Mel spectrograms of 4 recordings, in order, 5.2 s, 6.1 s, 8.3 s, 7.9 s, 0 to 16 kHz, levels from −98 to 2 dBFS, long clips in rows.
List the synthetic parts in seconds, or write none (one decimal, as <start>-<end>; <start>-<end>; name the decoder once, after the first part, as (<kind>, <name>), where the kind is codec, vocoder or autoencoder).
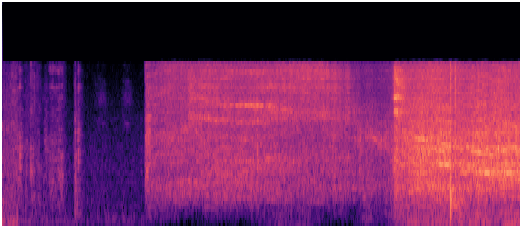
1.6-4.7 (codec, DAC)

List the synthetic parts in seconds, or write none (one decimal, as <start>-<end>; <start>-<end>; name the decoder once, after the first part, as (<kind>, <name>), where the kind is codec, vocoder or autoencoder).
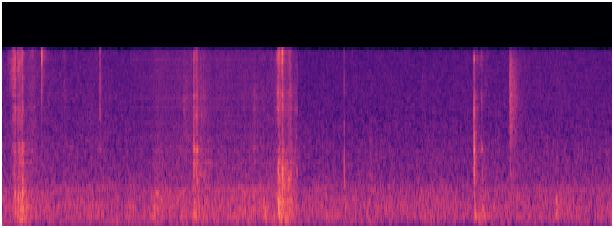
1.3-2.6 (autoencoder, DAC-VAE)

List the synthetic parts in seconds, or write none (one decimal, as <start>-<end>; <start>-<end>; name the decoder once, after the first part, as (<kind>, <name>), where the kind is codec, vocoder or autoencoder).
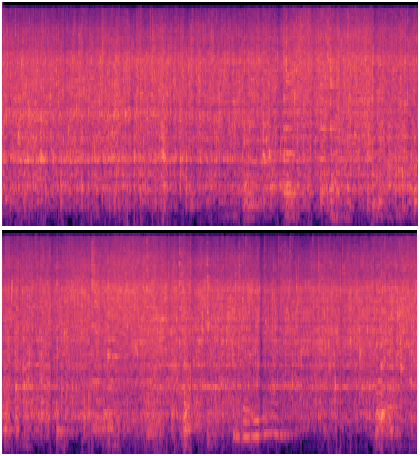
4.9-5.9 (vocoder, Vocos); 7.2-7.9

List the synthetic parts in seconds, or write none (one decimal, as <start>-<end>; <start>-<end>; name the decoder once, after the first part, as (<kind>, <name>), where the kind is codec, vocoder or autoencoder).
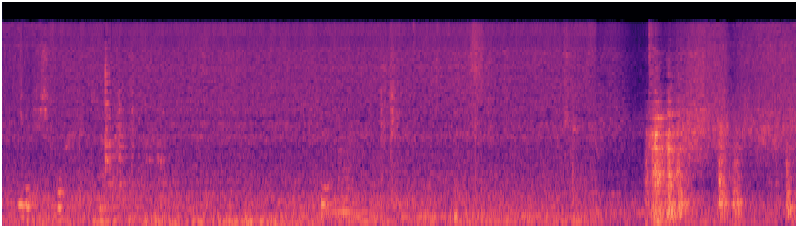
0.7-2.2 (vocoder, Vocos)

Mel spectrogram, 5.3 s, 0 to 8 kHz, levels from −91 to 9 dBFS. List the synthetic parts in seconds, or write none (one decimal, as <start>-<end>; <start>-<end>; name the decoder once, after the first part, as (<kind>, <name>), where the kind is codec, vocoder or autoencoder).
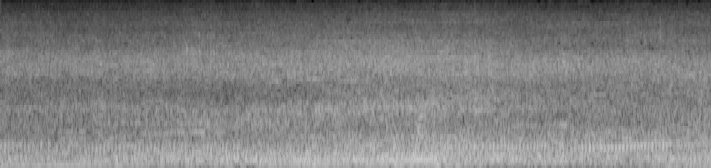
0.0-1.5 (autoencoder, DAC-VAE); 3.0-4.0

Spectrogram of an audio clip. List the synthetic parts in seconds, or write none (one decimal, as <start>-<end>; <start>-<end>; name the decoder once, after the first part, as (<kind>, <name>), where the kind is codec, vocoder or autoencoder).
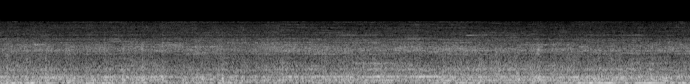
0.5-1.1 (codec, SNAC); 1.6-2.8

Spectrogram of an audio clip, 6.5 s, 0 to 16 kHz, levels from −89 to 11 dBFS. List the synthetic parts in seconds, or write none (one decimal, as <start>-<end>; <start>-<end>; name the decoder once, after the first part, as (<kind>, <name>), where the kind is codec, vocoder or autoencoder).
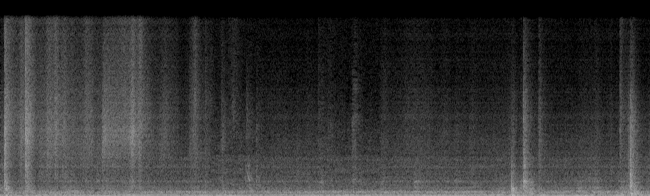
0.0-2.1 (autoencoder, DAC-VAE); 2.6-3.2; 3.8-6.5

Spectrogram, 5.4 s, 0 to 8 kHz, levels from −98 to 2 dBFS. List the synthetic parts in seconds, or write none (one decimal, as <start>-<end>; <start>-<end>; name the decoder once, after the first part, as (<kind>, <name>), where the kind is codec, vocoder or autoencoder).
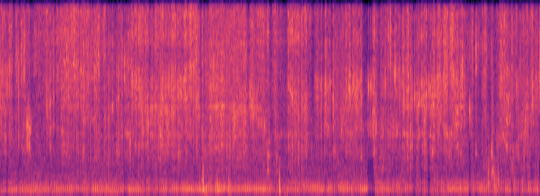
0.0-5.4 (codec, DAC)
